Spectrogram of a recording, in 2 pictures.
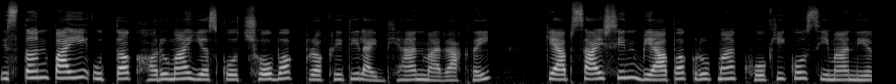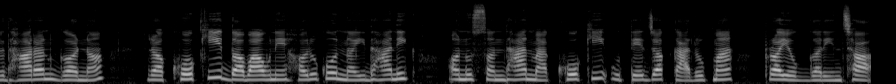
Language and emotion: Nepali, neutral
